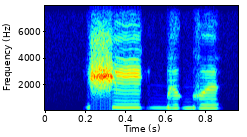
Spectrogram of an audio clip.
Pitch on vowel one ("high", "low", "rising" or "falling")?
high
